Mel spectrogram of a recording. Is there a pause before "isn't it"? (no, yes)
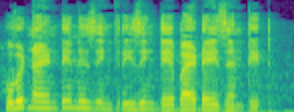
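no. It runs straight on with no pause. The speaker calls it wrong. "अगर मैं without comma बोलूं"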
